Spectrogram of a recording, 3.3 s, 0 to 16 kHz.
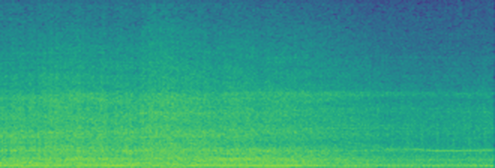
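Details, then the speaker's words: Citroen XM 3.0 24V V6, slightly cold: revs blip up then drop back quickly and settle to a steady idle without hanging high as before; normal return to idle. "No, that sounds pretty decent actually. I really think it's running nicely now. It returns to idle pretty smoothly and quickly."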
